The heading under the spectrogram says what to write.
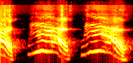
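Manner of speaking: high, talky Siamese meows; chatty Siamese meow. Retold or imitated. Teacher imitating a talkative Siamese, high meows. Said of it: "They kinda go".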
